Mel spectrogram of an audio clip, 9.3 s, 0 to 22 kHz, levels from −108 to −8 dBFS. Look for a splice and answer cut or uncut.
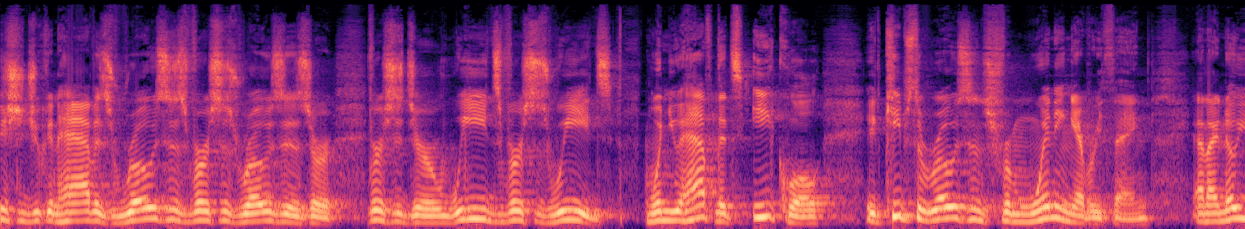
cut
